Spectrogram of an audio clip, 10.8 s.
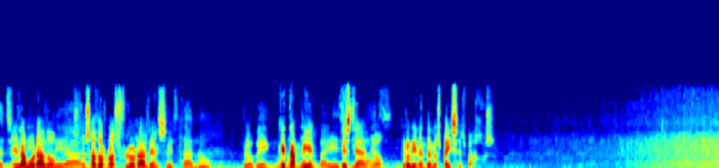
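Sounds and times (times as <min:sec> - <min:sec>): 
speech: 0:00.0 - 0:07.4
large crowd applauding in the square: 0:09.5 - 0:10.7.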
